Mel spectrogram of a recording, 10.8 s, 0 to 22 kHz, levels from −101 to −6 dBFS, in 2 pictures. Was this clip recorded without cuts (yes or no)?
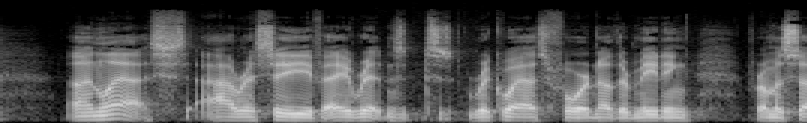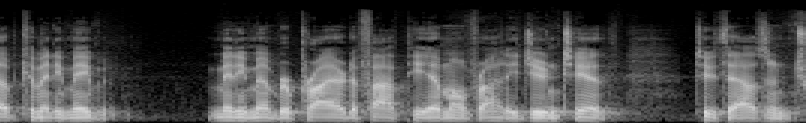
yes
